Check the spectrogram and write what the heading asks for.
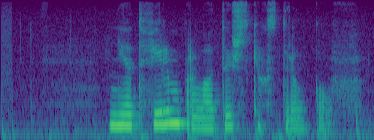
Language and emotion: Russian, neutral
